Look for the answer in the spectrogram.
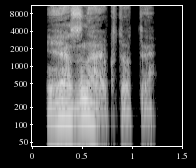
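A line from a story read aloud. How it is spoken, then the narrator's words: Quiet stranger. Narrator (Russian): тихо проговорил незнакомец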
